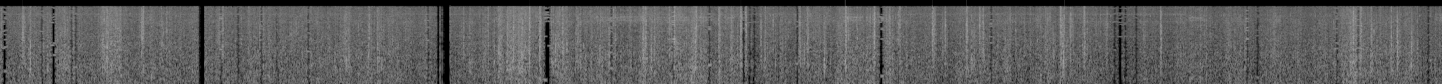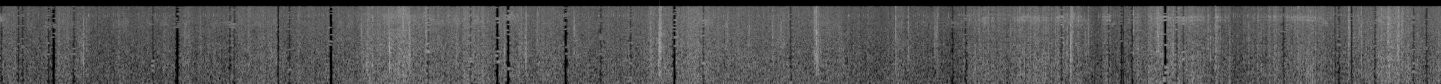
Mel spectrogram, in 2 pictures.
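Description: Heavy hurricane rain, a dense, steady hiss of rain falling and pelting surfaces, broken by a few brief dropouts near the start.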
